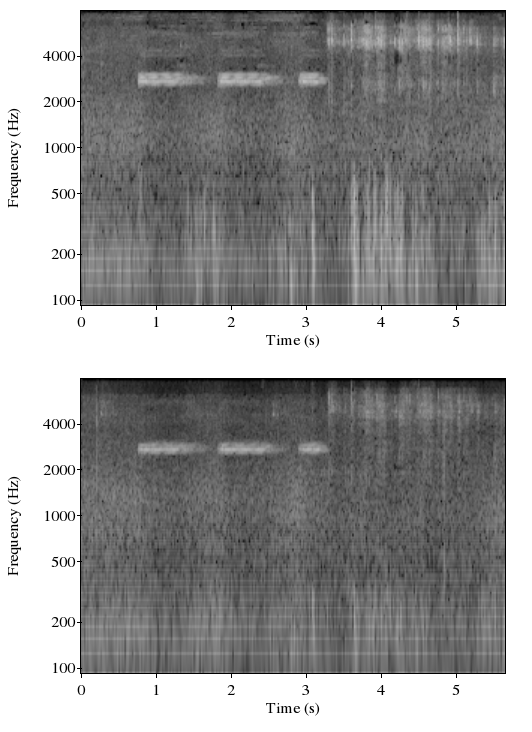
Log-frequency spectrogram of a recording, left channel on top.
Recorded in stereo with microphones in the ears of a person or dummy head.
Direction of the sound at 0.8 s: 45° left (ahead or behind).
